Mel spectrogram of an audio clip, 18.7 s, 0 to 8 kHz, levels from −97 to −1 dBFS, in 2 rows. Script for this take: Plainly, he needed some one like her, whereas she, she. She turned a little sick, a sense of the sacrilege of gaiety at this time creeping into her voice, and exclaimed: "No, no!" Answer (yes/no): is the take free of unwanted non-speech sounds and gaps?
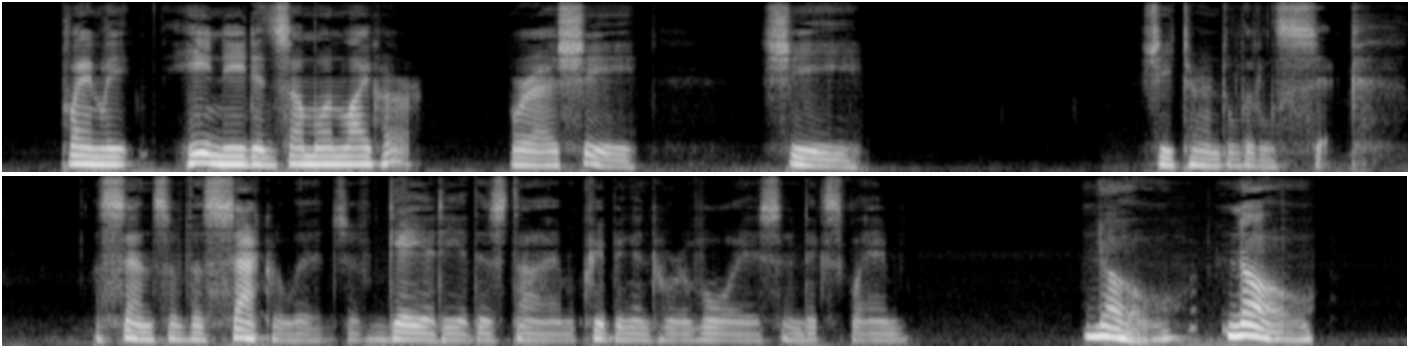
yes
